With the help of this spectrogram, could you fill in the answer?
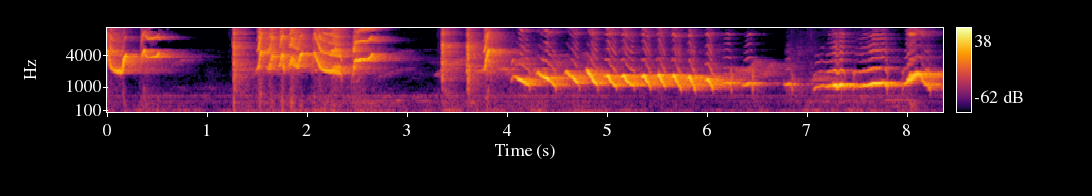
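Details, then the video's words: White-rumped shama singing back after being provoked: sharp bursts of harsh, noisy chatter, then a fast run of repeated rising whistled notes and closing lower warbles. "tidak nyampe 3 menit murai TERPANCING emosinya, nyaut GACOR✅ shama bird"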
